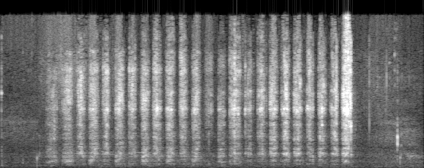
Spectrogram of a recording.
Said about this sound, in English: I've already done some preliminary filing on this fret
